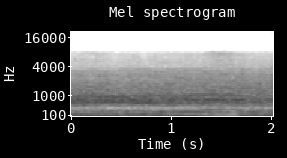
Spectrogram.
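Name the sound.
stadium crowd ovation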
